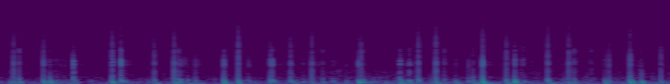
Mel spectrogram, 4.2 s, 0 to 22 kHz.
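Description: Long nails scratch and tap on a white, textured fabric makeup pouch that is soft and hollow. About 25 quick, dull, muffled taps land in a rapid, uneven run, each dying away almost at once. Faint scratchy brushing sounds fill the gaps between taps.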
